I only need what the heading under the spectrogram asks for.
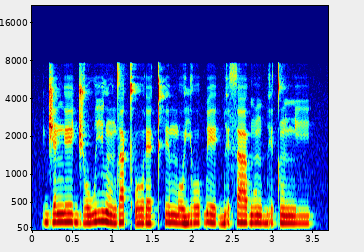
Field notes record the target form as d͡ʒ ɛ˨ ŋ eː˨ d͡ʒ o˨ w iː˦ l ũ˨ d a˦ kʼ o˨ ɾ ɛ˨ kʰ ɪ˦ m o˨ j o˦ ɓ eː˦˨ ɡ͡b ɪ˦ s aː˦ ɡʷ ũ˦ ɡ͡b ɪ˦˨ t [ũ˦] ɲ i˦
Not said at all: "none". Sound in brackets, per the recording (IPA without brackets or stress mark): ũ˦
